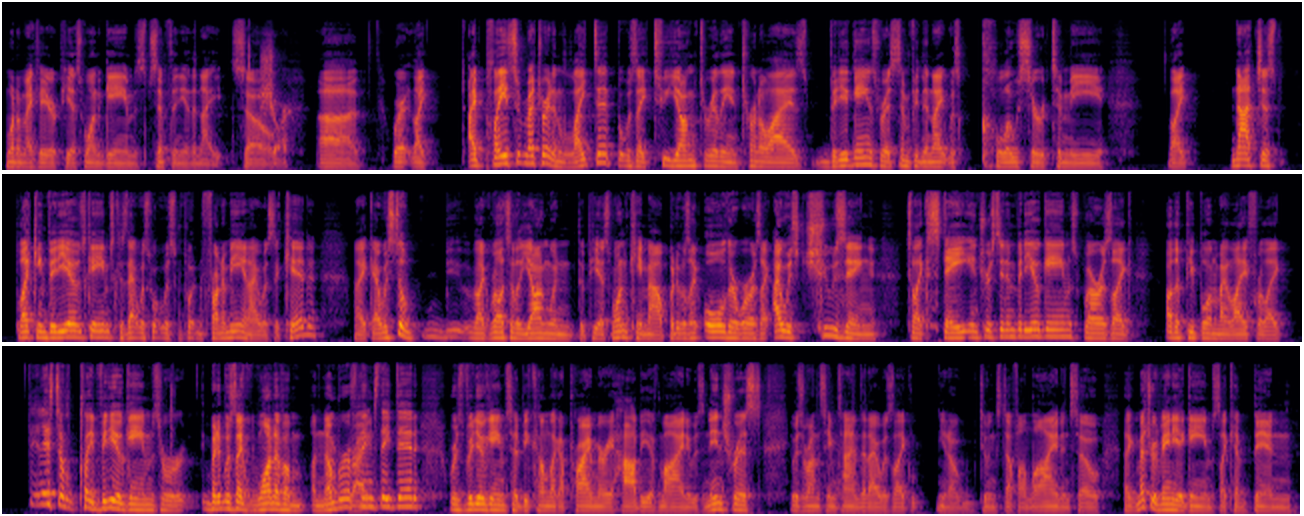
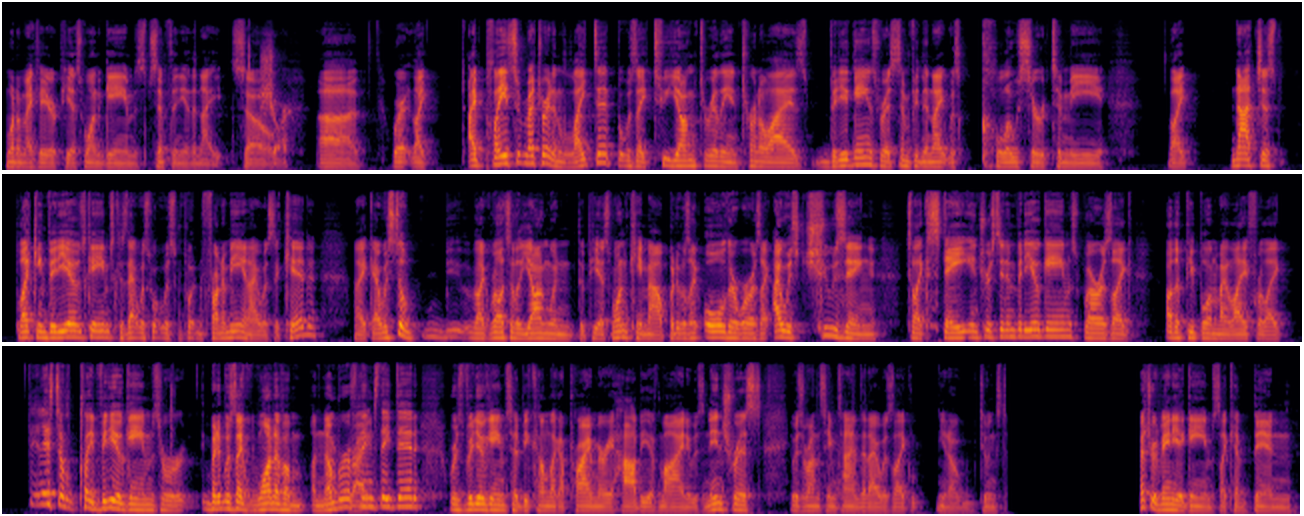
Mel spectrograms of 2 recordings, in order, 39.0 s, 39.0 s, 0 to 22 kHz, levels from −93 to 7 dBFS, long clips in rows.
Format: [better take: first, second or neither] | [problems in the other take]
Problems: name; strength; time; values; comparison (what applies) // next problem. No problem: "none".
first | audio cutting out; at 36 s for 1.5 s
